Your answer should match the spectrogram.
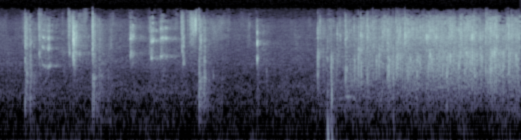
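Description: Tennis ball struck by racquets in a short rally on a hard court: a few sharp pops spread over about three seconds, with shoes squeaking on the court between them. About four seconds in the point ends and crowd applause starts and swells.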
